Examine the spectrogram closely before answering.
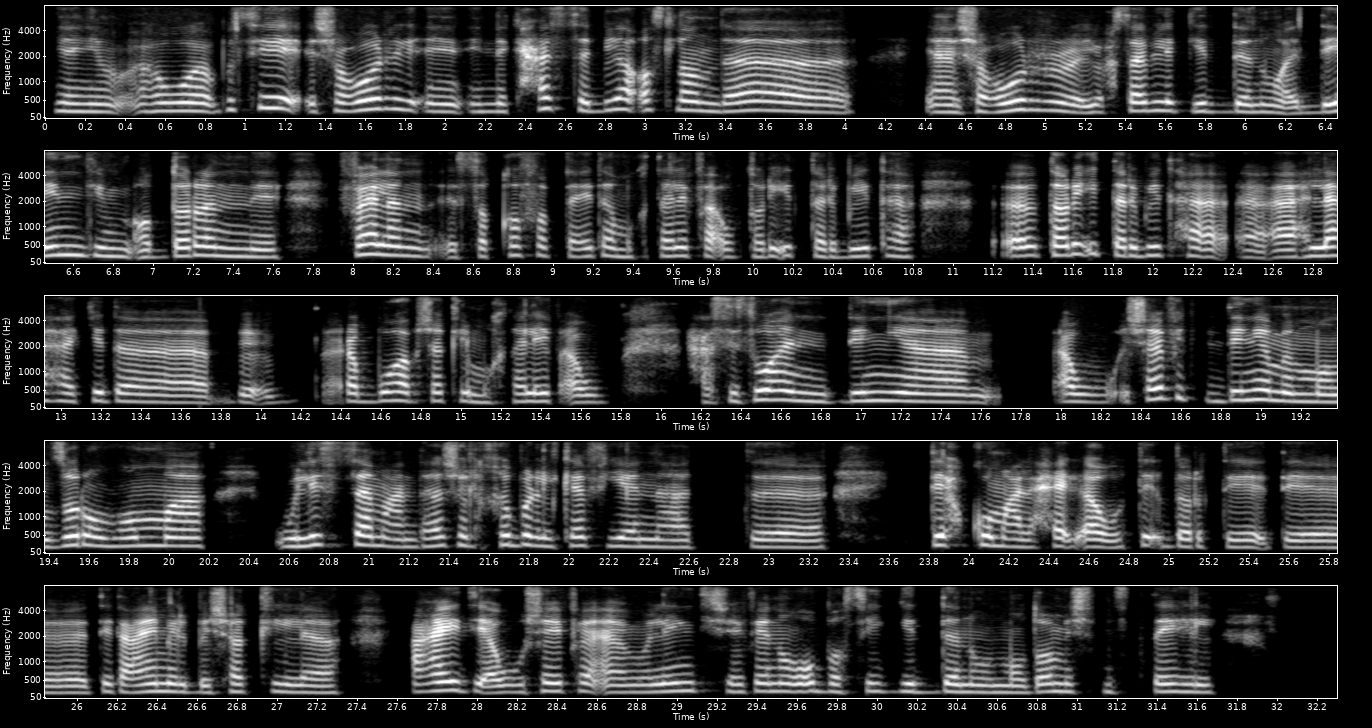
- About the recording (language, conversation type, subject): Arabic, advice, إزاي الاختلافات الثقافية بتأثر على شغلك أو على طريقة تواصلك مع الناس؟
- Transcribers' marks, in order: tapping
